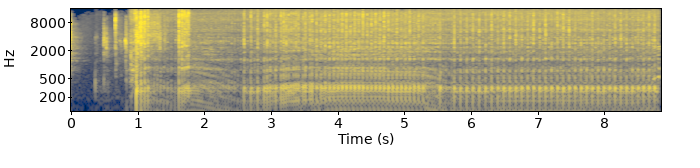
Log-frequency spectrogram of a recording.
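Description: A heat gun blows with a steady, loud whirring hum.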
